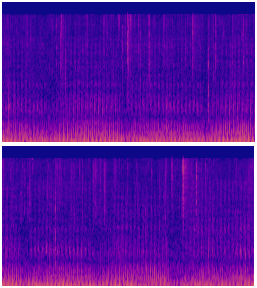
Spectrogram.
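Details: Pet cat purring loudly and evenly, deep rumble swelling in long breaths, with occasional sharp crackles from a burning fireplace.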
